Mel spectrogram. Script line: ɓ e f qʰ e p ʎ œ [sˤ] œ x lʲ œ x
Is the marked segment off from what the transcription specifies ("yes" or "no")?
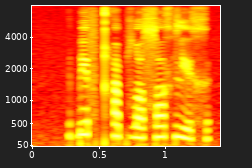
no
